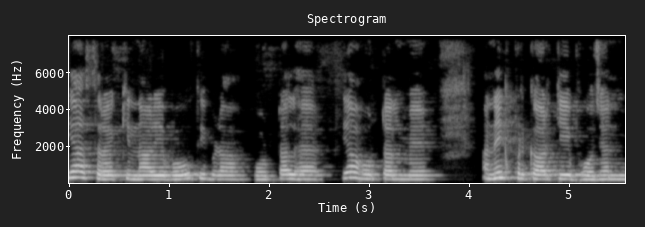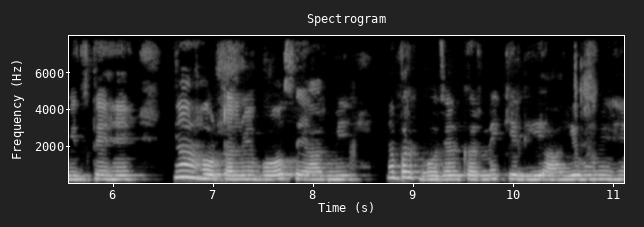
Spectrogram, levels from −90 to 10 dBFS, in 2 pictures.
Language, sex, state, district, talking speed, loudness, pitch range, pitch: Hindi, female, Bihar, Saran, 185 wpm, -16 LUFS, 220-235 Hz, 225 Hz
